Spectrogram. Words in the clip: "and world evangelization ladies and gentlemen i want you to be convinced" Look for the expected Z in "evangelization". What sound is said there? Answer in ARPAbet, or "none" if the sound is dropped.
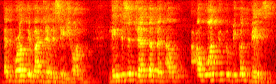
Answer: S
